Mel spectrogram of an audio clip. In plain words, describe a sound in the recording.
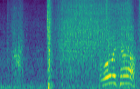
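A ground firework sprays and crackles loudly.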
